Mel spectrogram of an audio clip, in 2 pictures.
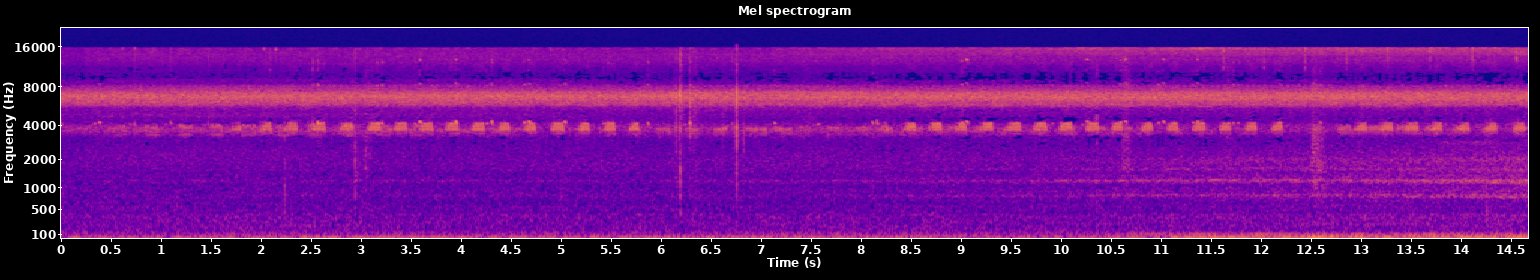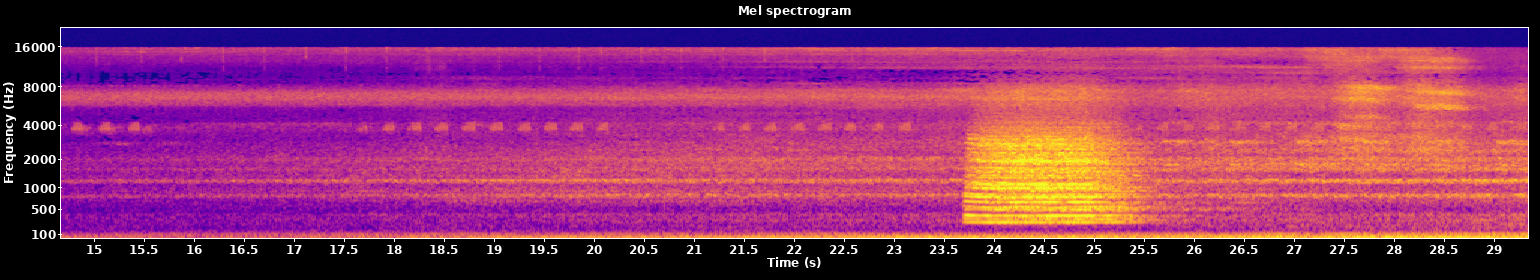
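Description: Norfolk Southern diesel freight locomotive approaching, its engine rumble growing steadily louder, with one short horn blast late on.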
